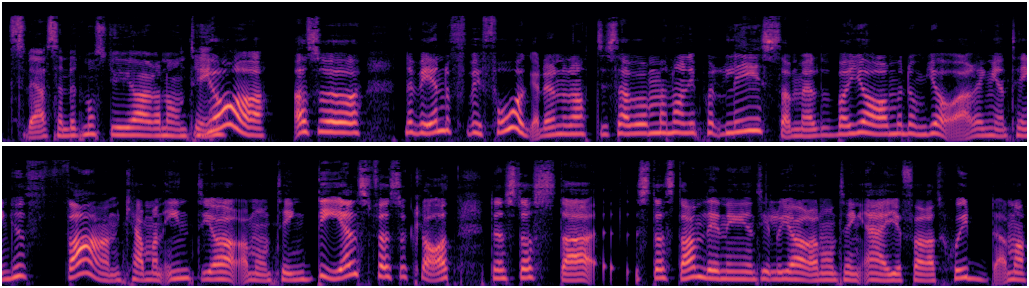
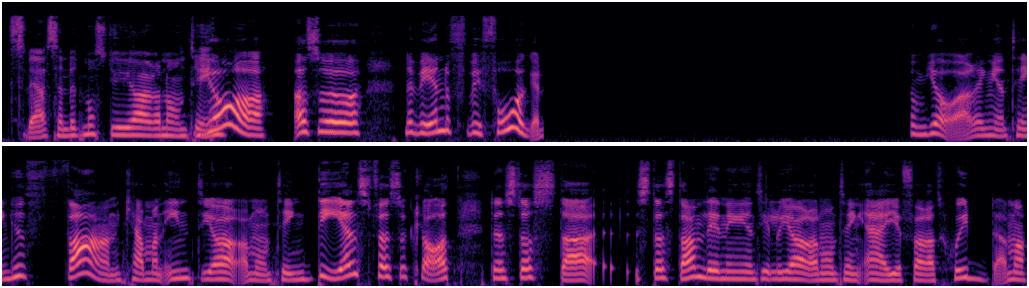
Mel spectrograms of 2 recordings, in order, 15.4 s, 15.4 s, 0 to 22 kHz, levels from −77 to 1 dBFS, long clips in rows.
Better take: first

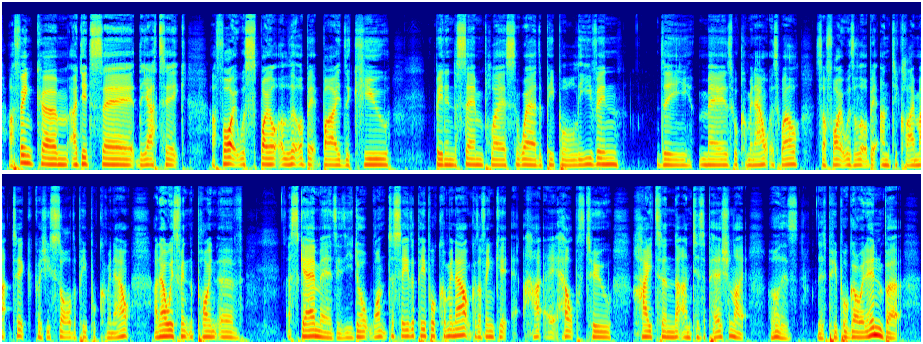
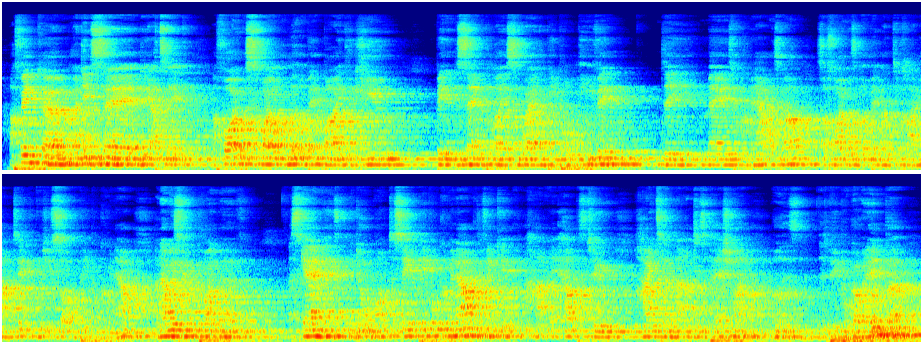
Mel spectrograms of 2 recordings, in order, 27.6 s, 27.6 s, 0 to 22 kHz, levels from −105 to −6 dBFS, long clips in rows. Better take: first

